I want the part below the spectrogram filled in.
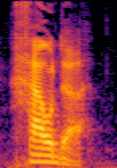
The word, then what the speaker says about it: Gouda: I'm going to mispronounce it, but in Netherlands you say Gouda.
